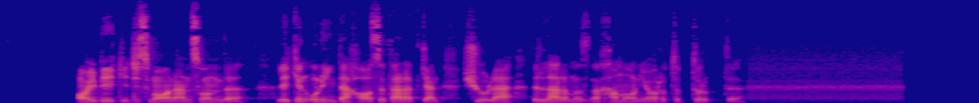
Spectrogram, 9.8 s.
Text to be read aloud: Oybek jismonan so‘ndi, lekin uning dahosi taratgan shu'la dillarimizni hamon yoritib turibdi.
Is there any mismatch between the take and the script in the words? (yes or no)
no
